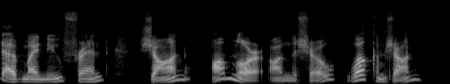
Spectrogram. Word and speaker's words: Jeanne Omlor: I'm really excited I have my new friend Jean omor on the show Welcome Johan thank you so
